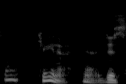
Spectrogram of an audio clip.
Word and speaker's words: Jaina: Is that how you pronounce that? Jaina. Yeah, just like Jaina.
